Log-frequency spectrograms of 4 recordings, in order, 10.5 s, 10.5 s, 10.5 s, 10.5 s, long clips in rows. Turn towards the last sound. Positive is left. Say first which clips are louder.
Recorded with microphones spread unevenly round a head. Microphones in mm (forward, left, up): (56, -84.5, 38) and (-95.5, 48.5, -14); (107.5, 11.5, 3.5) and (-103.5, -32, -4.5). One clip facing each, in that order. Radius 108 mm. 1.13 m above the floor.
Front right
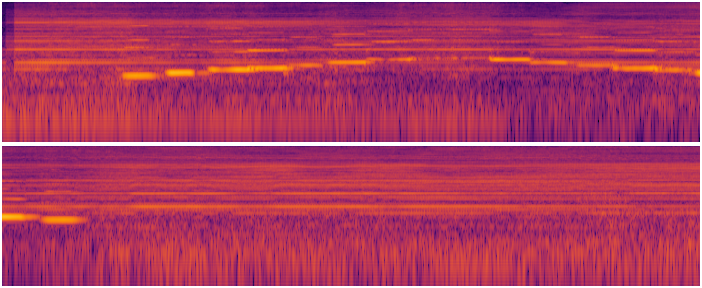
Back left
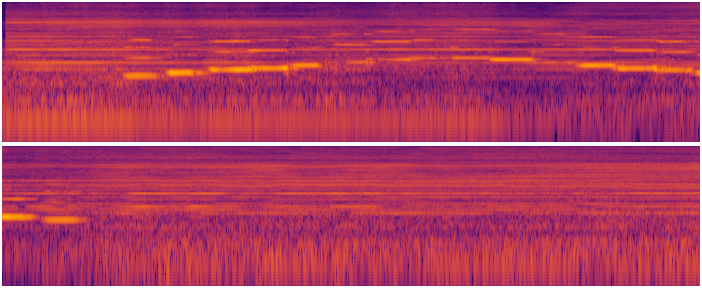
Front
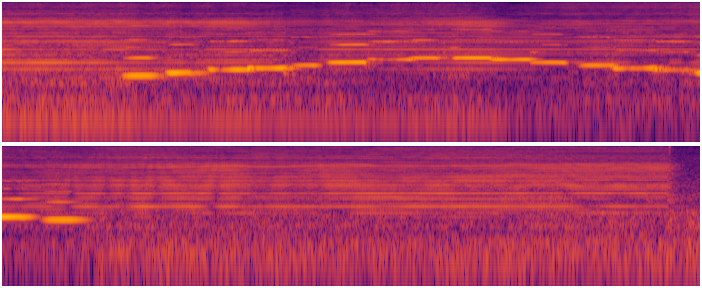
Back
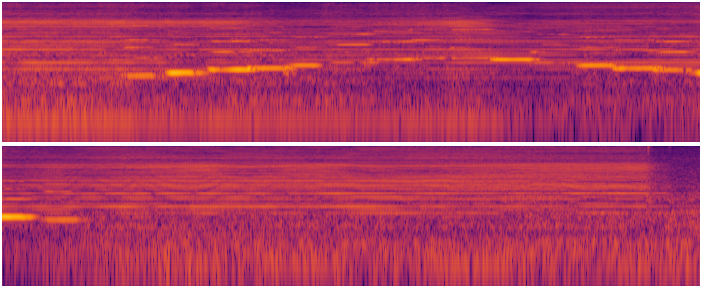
# front right 4 dB, front 1 dB
turn(degrees=-85)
